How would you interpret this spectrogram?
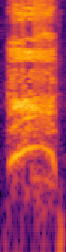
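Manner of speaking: sharp, high excited gasp; loud gasp. Real, not acted. Spotting the old photo, a sharp excited gasp.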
